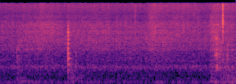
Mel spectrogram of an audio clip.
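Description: Meat and potatoes seasoned with salt and pepper sizzle steadily in a pan, with a couple of sharp scraping clicks as they're stirred, fairly quiet, no voices.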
